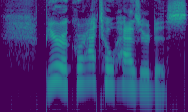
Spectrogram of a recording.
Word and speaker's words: bureaucratohazardous: Because if this is just a bureaucratohazardous, that's what we decided we'd pronounce it as. Bureaucratohazardous. Doesn't sound like one word, and I hate that.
